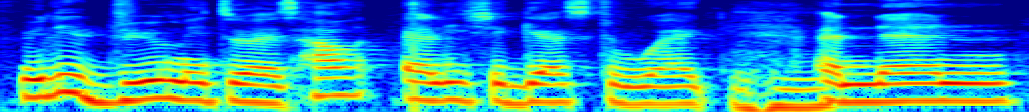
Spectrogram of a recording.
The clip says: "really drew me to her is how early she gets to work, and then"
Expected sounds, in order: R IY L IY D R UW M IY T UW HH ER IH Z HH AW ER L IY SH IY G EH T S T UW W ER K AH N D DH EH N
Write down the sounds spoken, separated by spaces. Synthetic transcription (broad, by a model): R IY L IY D R UW M IY T UW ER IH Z HH AW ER L IY SH IY G EH T S T UW W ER K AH N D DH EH N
